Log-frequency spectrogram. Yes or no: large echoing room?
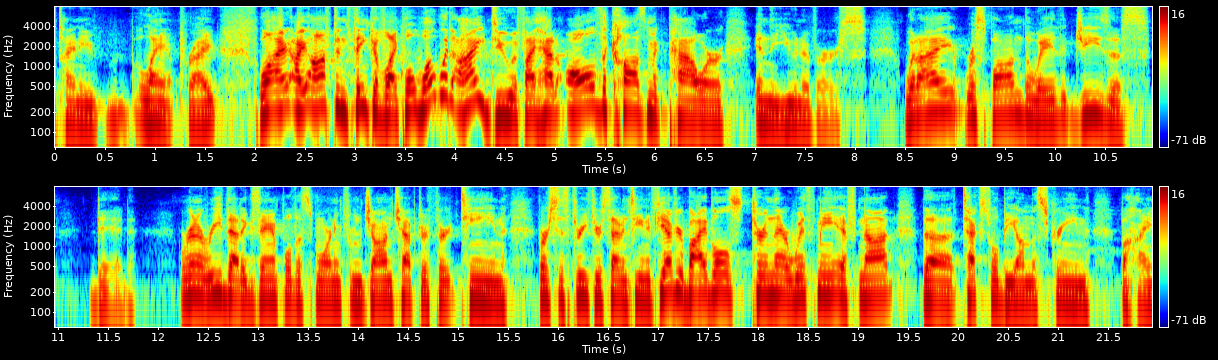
yes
